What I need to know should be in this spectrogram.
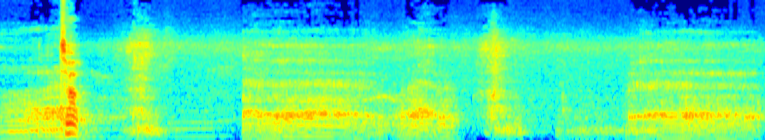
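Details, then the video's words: Cocker spaniel fighting a street dog: low, sustained rumbling growls rise and fall in long stretches, broken by a sharp snap, while people talk and shout over the scuffle. "cocker spaniel டாக் DOG FIGHT WITH STEET DOG"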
